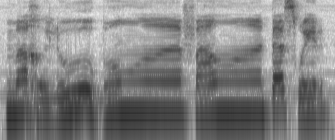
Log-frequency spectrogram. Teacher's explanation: سواد کو پر پڑھنا ہے، را کو باریک پڑھنا ہے کیونکہ را ہے ساکن اور ساکن را سے پہلے ہے زیر، اسی لیے را باریک پڑھی جائے گی.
